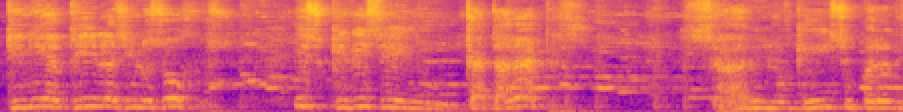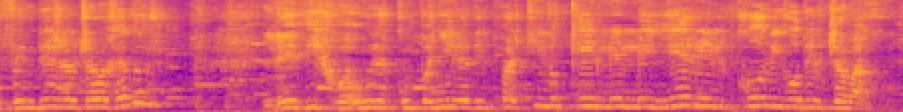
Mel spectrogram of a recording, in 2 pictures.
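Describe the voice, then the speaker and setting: High-voiced male storyteller. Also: steady tone, measured pace. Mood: reflective. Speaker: narrator. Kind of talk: radio drama narration. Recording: echoey playback, music behind.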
